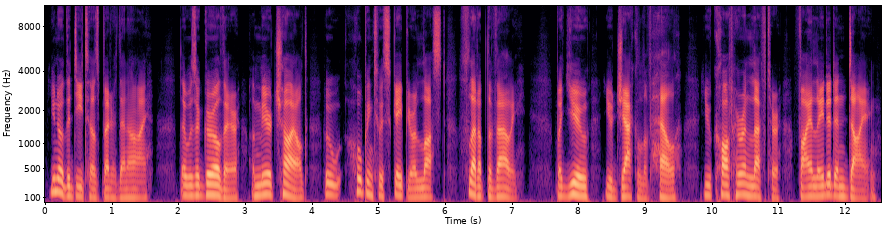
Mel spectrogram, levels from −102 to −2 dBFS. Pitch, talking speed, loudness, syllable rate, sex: 115 Hz, 190 wpm, -23 LUFS, 5.4 syllables/s, male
